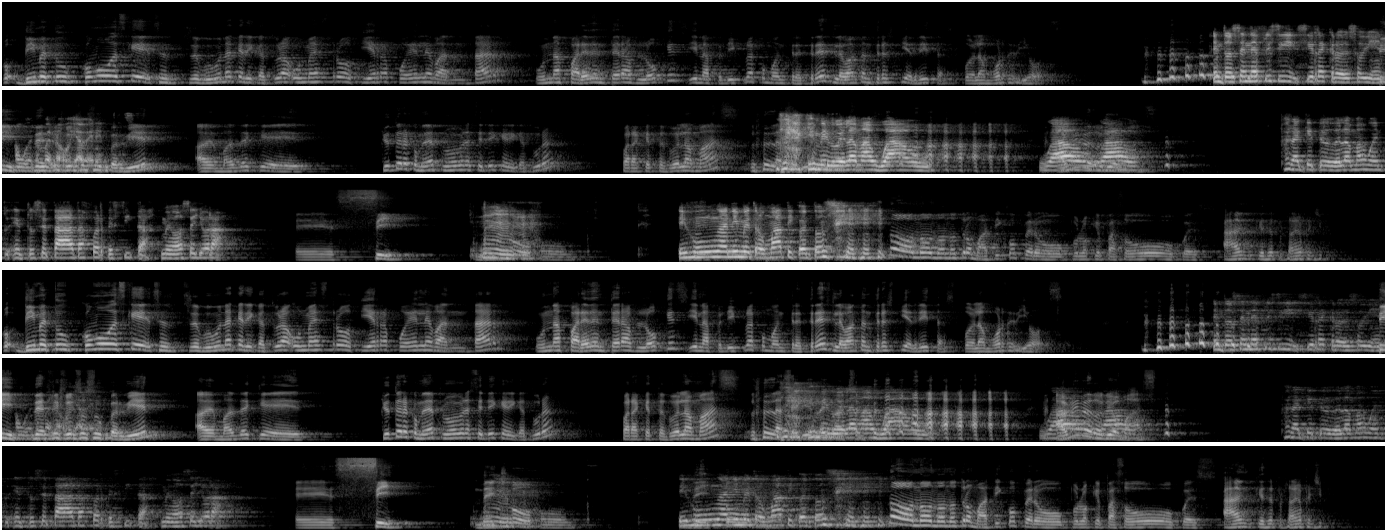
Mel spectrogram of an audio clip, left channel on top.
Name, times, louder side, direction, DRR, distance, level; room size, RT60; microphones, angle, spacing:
voice 1, 0.0-5.0 5.3-10.4 11.4-11.8 13.8-15.4 15.8-16.9 17.6-19.4 20.0-22.5 22.9-23.6 24.4-25.2 30.6-31.6 32.4-33.4 34.4-35.3 36.5-40.9, right 3 dB, 30° right, 12 dB, 0.3 m, -29 dB
voice 2, 12.1-14.7 21.6-23.1 24.2-25.2 26.6-29.9 32.3-33.0 34.4-36.5, left 7 dB, 70° left, 14 dB, 0.4 m, -23 dB
9.6 x 8.0 x 3.7 m, 0.93 s
head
